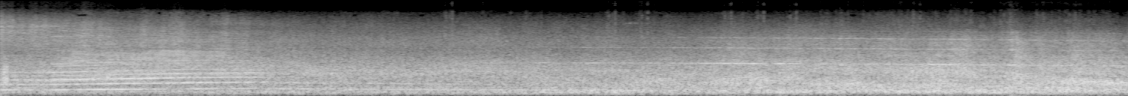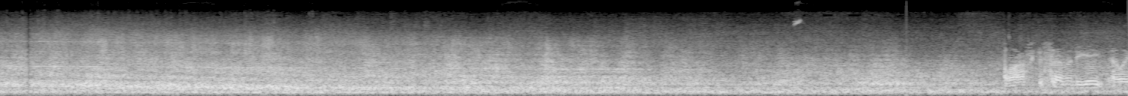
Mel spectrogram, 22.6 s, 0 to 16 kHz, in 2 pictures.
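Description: A jet airliner takes off from runway 25 right at Los Angeles International Airport, a loud sustained roar with whining engine tones that swells and shifts across the whole stretch, heard close and steady.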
